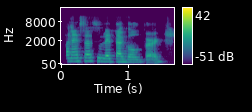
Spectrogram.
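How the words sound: The name is said with a Spanish accent. "That's how you say it in Spanish, though"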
